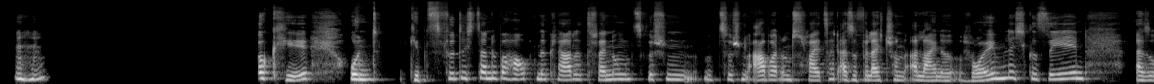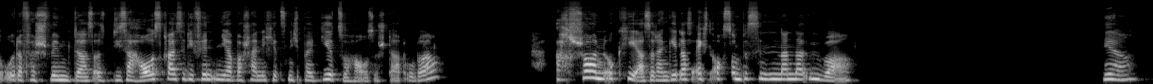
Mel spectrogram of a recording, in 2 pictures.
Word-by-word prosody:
Mhm. 250 +2 +3 2.1
Okay, 245 -4 +4 0.4
und 230 -1 +7 0.3
gibt's 205 0 -2
für 265 -2 -2
dich 275 0 -2
dann 280 -1 +4
überhaupt 245 -3 0
'ne 240 -1 -1
klare 225 -1 +1
Trennung 235 +3 0
zwischen 235 0 -4
zwischen 230 +1 +2
Arbeit 210 +1 +3
und 215 0 -2
Freizeit, 200 +3 -2
also 205 0 0
vielleicht 195 -1 +1
schon 200 -1 -4
alleine 180 -3 -1
räumlich 270 - +2
gesehen 250 +3 +1 0.5
also 195 -1 0
oder 205 -1 -2
verschwimmt 200 0 0
das? 175 -1 0
Also 185 -1 -5
diese 195 -1 -3
Hauskreise, 240 +5 +3
die 230 - -3
finden 230 0 -1
ja 205 -2 -1
wahrscheinlich 200 0 -4
jetzt 210 - -7
nicht 195 -3 -6
bei 185 -2 -5
dir 230 +5 0
zu 160 -9 -7
Hause - - -5
statt, - - -6
oder? 210 - -3 1.2
Ach - - -2
schon, 305 -3 +6
okay, 270 -2 -1
also 200 - 0
dann 195 -1 -2
geht 225 - -1
das 235 +3 0
echt 255 +1 -2
auch 265 -1 -3
so 270 - -1
'n 250 - +4
bisschen 255 0 -2
ineinander 240 0 +2
über. 195 -6 0 2.5
Ja. 235 0 -1
230 Hz, 145 wpm, -21 LUFS, 200-245 Hz, 2.5 s, und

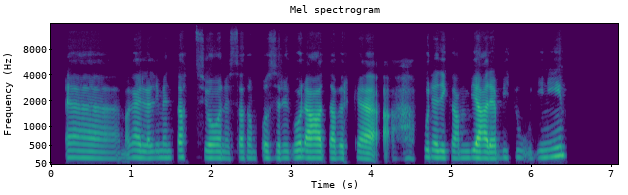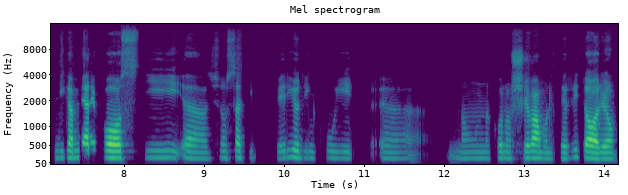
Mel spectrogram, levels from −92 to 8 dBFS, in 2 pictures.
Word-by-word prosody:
Ehm, 170 -3 -6
magari 180 -2 -5
l'alimentazione 175 0 -5
è - - -14
stata 170 +1 -8
un 165 - -10
po' 175 - -6
sregolata 170 -1 +1
perché, 160 +1 -9
a 150 -2 +4
a 165 -1 -10
furia 190 -2 -3
di 175 -1 -2
cambiare 170 -1 +3
abitudini, 185 +4 -6 0.7
di 175 0 -13
cambiare 180 +2 +3
posti, 180 0 +4
uhm, 160 -2 -5
ci 155 - -28
son 175 -1 -14
stati 175 0 -5 0.2
periodi 175 +1 -6
in 170 - -16
cui, 165 -2 -14 0.3
uhm, 155 - -17 0.4
non 165 - -16
conoscevamo 165 0 0
il 155 - -14
territorio 160 -2 +5
170 Hz, 125 wpm, -27 LUFS, 165-180 Hz, 0.7 s, territorio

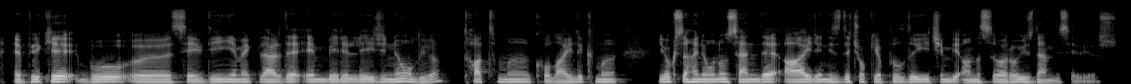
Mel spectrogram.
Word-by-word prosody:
Eee, 105 -1 0
peki 125 +2 +3
bu, 115 +2 +1
eee, 105 -1 +2
sevdiğin 105 +2 -1
yemeklerde 110 0 +1
en 110 0 -1
belirleyici 110 0 +1
ne 120 - +3
oluyor? 120 +1 -1 0.2
Tat 120 0 -3
mı, 115 -1 -1
kolaylık 100 +3 -3
mı 110 -1 -2 0.4
yoksa 120 +2 +1
hani 115 -1 +3
onun 115 +2 +2
sende, 115 0 +2
ailenizde 110 +1 +1
çok 115 +1 -7
yapıldığı 110 +1 -1
için 110 0 -1
bir 110 -1 -2
anısı 105 +1 -2
var, 105 -1 +1
o 110 +2 +2
yüzden 100 -3 -2
mi 95 0 -8
seviyorsun? - - -12
110 Hz, 155 wpm, -22 LUFS, 105-115 Hz, 0.4 s, peki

